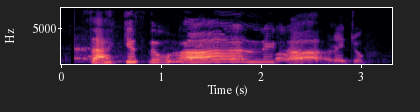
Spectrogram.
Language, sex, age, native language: Icelandic, female, 9, Icelandic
